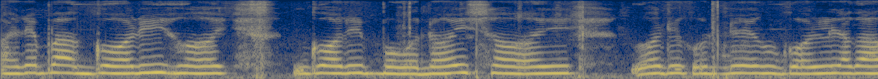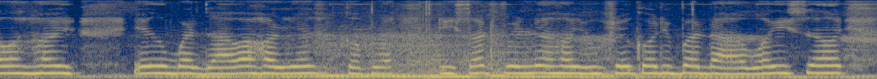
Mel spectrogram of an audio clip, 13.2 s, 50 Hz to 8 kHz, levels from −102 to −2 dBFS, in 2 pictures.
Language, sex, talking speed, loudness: Bhojpuri, male, 105 wpm, -24 LUFS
